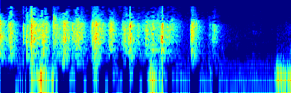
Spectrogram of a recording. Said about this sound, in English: Let's clap our hands to God and praise Him.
